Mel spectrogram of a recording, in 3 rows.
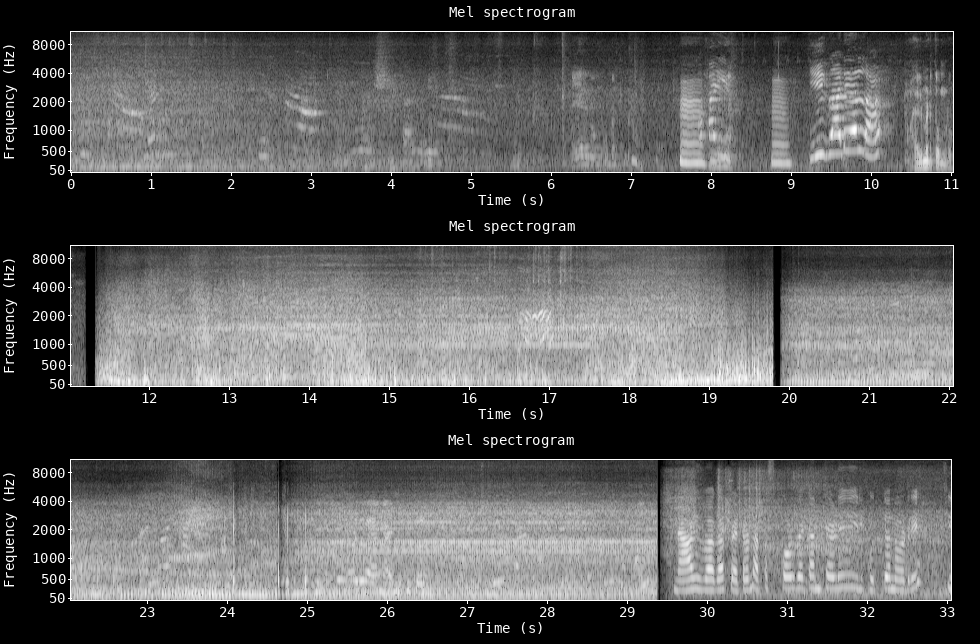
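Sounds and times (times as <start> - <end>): motor scooter engine: 0.0 - 3.1, 11.5 - 33.0
wind on microphone: 11.4 - 19.8.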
